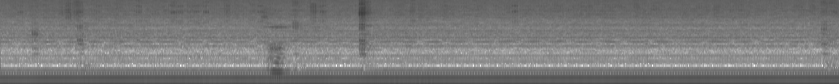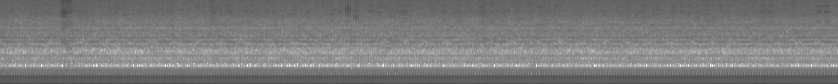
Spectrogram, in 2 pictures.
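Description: Steady electrical mains hum, a low drone with a stack of overtones, picked up by the recording setup. A few faint clicks come through it.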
